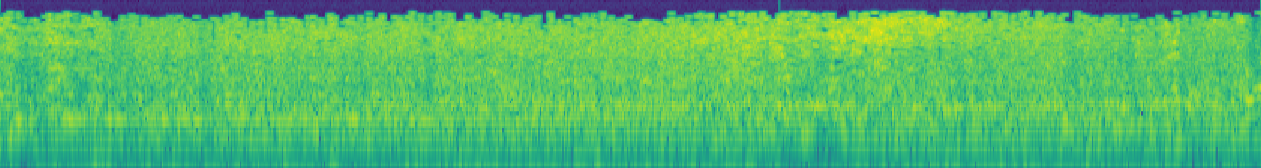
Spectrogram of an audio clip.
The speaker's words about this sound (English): Let the train go by so I can hear you.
